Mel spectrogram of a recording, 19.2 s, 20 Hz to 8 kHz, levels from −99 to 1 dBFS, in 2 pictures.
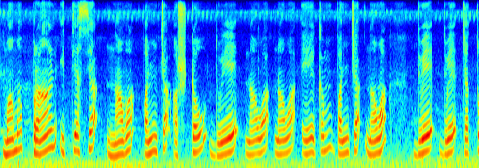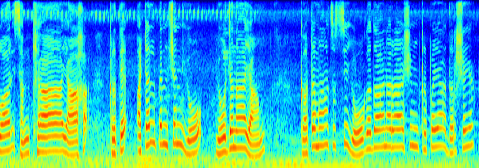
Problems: none marked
